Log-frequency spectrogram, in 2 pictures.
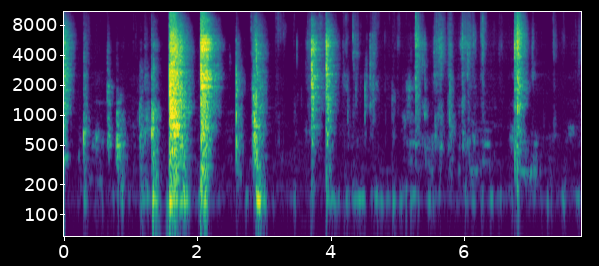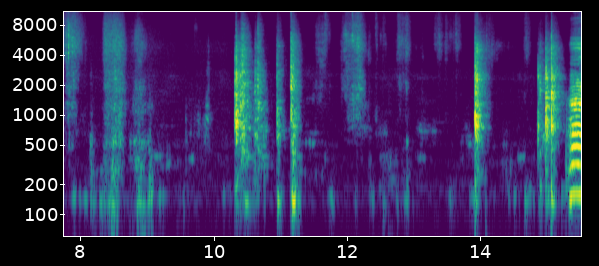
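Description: Card packs rustle and tap.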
